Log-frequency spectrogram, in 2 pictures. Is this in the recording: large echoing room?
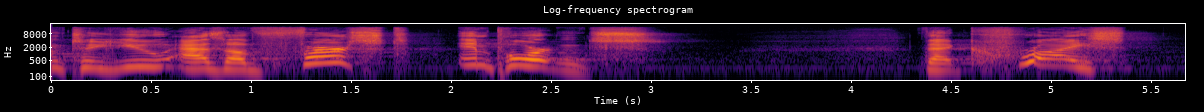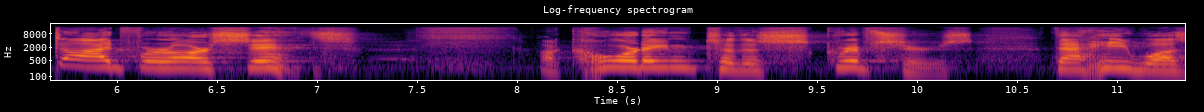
yes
